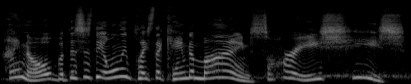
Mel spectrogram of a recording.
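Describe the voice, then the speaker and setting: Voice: sits high, expressive, measured pace, a bit bright, slight background noise. An actor playing a cheerful, naive martial-arts hero in an anime video game, folksy, boyish and eager. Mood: sheepish, casual. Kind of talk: English anime game dub acting. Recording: music behind.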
